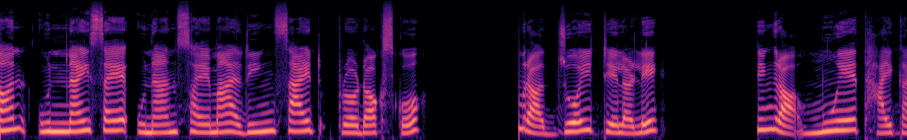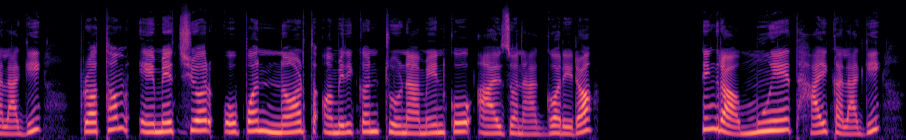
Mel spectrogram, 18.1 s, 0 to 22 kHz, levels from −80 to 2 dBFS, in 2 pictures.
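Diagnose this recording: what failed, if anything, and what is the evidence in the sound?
The playback output device sleeps during short silences and is slow to wake, causing a clipped start after a pause. After gaps of about 0.4 to 0.5 s, speech resumes abruptly with its opening missing: about 0.56 s at 4.63 s, 0.63 s at 6.95 s and 0.65 s at 15.45 s.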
